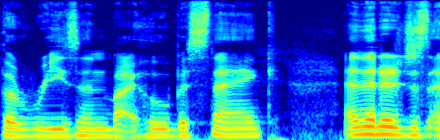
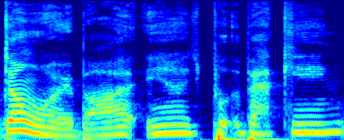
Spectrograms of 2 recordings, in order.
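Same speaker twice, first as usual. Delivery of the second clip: put-on sugary, sweet, gentle, kindly children's-show tone, pitched up; 5 semitones higher than usual. Asked to impersonate him on the kids show; imitating him being really nice. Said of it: "He's like really nice on that show".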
